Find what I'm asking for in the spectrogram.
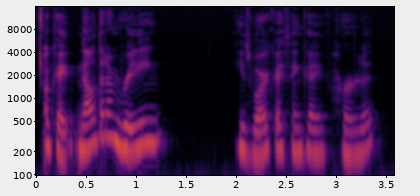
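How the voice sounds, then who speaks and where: Sitting indoors in a chair, a young woman vlogger whose first language isn't English chats casually in a rambling monologue, thinking out loud and teasing herself. Her medium-pitched voice moves at normal speed, full of fillers and restarts.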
